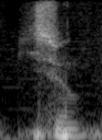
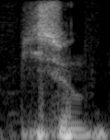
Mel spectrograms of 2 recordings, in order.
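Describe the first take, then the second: Both takes have the same delivery.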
